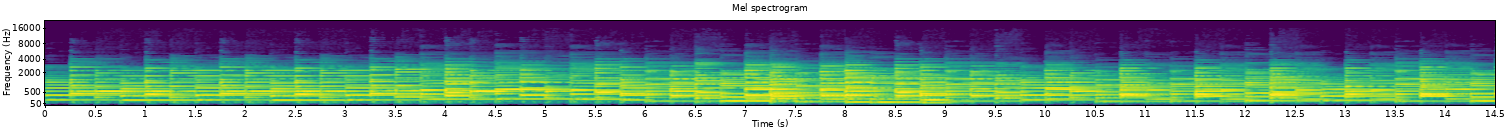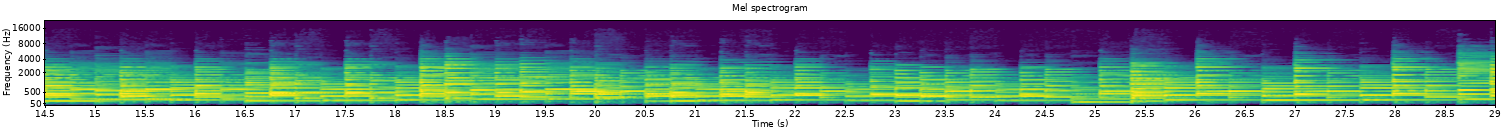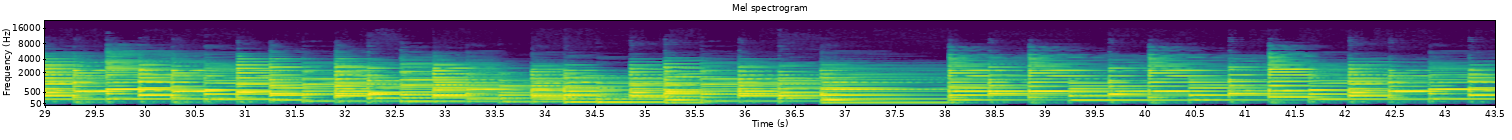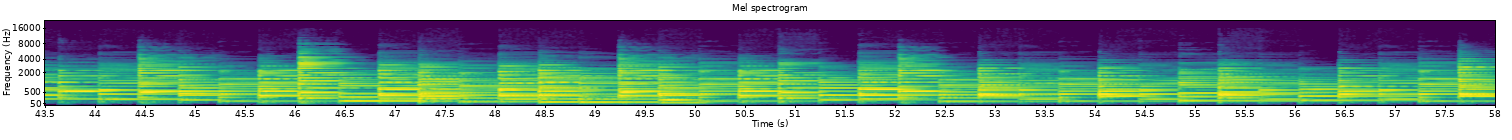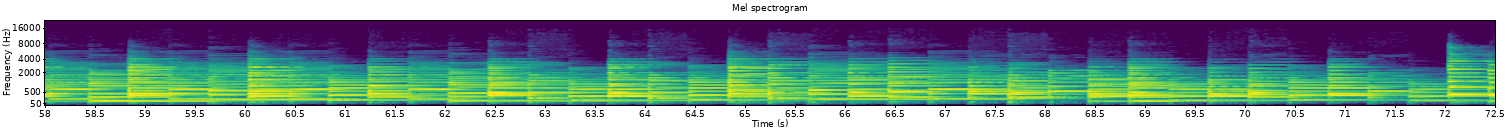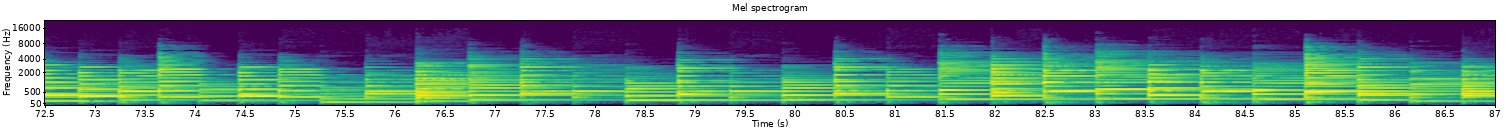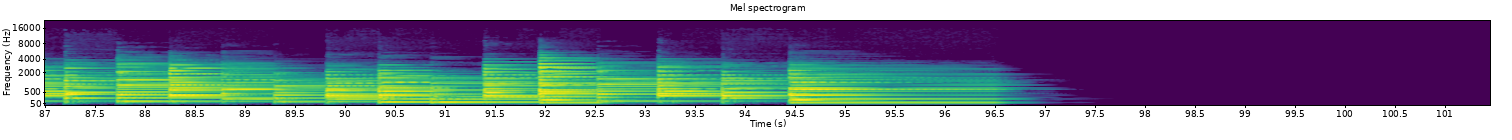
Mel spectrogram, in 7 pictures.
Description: Violin version
6/8 (View more 6/8 Music)
Violin  (View more Easy Violin Music)
Classical (View more Classical Violin Music)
